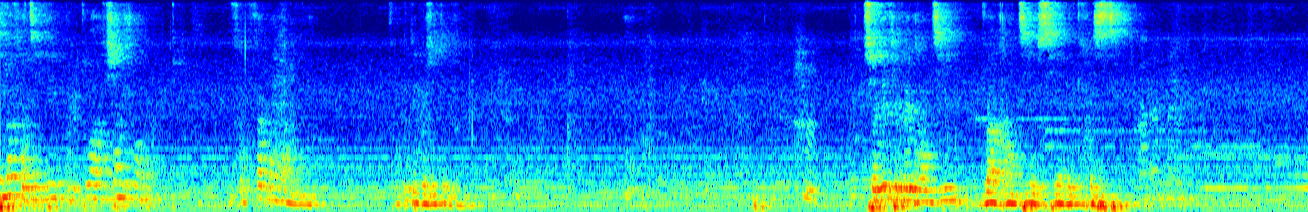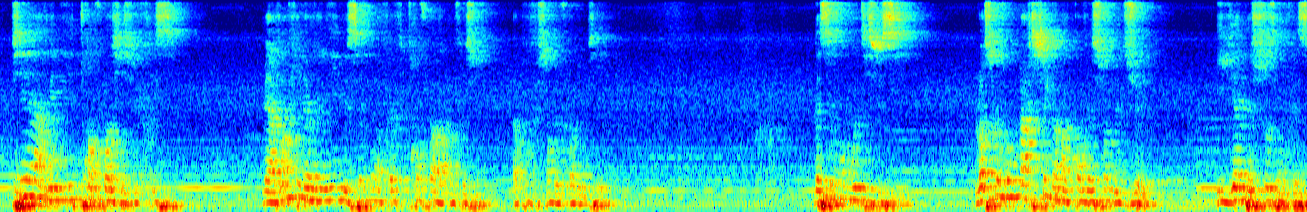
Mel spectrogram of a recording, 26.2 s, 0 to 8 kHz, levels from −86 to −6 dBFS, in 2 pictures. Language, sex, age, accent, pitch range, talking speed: French, male, 50-69, French, 110-145 Hz, 165 wpm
